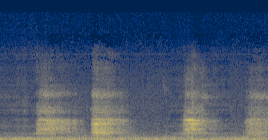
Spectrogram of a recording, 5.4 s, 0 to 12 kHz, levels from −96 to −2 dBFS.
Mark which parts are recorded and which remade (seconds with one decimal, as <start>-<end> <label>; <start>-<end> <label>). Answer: 0.0-1.0 remade; 1.0-3.4 recorded; 3.4-4.6 remade; 4.6-5.4 recorded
